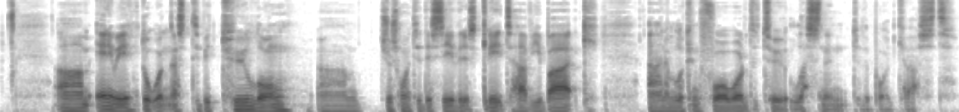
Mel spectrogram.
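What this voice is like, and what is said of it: Scottish accent. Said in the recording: “in a Scottish accent”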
